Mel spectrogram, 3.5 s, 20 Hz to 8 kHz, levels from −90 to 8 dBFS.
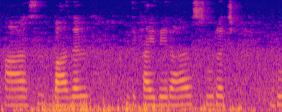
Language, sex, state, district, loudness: Hindi, female, Uttar Pradesh, Budaun, -20 LUFS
